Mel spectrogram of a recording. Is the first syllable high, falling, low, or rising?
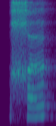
rising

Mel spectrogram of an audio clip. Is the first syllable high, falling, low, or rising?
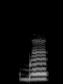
high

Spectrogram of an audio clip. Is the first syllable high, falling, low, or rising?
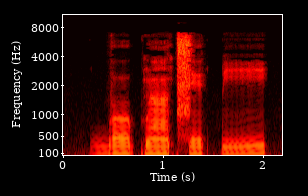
low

